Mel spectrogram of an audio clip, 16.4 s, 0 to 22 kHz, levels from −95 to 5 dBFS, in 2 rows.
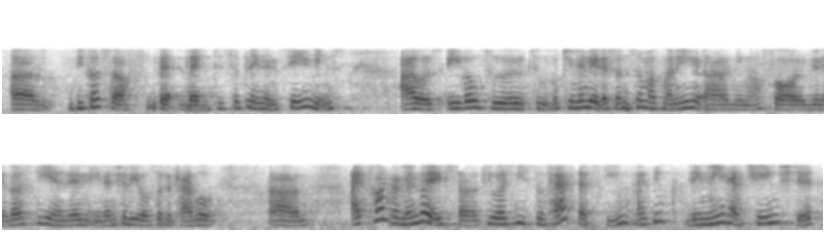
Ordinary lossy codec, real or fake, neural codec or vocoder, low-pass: AAC, 16 kbps; fake; codec, 16 kHz, 1 kbps, FunCodec, trained on Chinese and English, 50 frames a second; 7.2 kHz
